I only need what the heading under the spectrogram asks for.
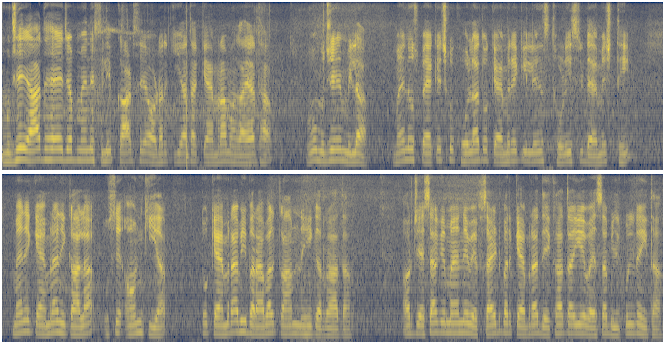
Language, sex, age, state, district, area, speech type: Urdu, male, 18-30, Maharashtra, Nashik, urban, spontaneous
